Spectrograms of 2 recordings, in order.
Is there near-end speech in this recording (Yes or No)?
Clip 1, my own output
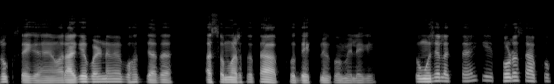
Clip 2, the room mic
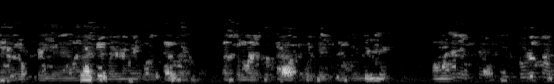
No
